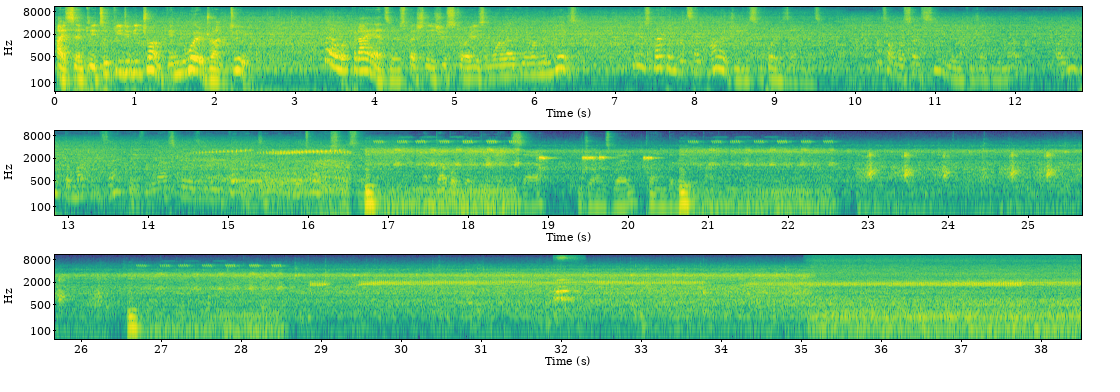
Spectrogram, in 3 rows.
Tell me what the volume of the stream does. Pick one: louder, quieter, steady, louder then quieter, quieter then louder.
quieter then louder.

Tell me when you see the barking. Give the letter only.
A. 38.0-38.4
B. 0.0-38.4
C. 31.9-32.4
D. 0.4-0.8
C.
